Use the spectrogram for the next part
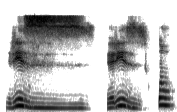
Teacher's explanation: This is Z sound. This za has a buzzing Z sound.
